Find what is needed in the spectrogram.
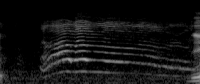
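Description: Domestic cat giving one long meow that rises briefly and then slowly falls in pitch, lasting about a second and a half.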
